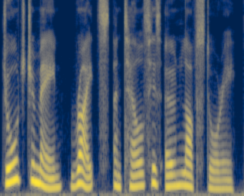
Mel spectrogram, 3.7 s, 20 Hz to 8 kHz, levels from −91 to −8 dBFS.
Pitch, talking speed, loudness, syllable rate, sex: 180 Hz, 145 wpm, -18 LUFS, 4.2 syllables/s, female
